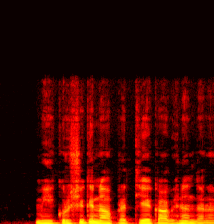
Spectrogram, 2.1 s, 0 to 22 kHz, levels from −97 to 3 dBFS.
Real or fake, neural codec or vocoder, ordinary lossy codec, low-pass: real; none; none; 14.4 kHz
